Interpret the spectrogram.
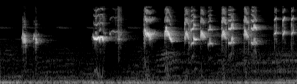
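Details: Orange-headed thrush in loud, fast-paced singing used to coax silent caged birds into song: after two soft opening notes, a clear whistle leads into a rapid run of short, sharp, varied notes with brief gaps.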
